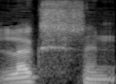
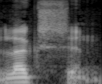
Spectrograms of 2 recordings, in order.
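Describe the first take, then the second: The two takes are said the same way.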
